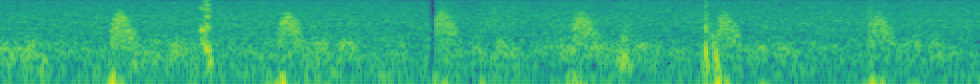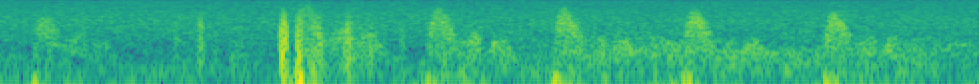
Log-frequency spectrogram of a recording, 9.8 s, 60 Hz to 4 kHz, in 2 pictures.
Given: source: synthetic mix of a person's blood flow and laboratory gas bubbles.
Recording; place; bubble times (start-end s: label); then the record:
Doppler ultrasound of blood flow; subclavian vein
1.00-1.09 s: bubbles
3.09-3.19 s: bubbles
3.52-3.65 s: bubbles
From the record:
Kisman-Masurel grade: 122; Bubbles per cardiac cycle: 1 to 2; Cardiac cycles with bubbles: 10 to 50%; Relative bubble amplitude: moderate (0.250 to 0.450); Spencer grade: 2 (many but less than half of the cardiac periods contain bubble signals, singularly or in groups); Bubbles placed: anywhere in the cardiac cycle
